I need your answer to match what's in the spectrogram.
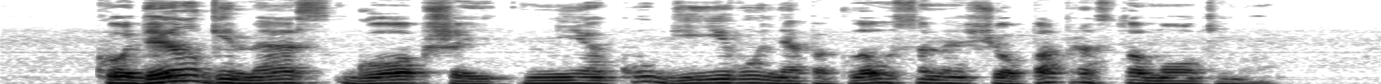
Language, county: Lithuanian, Šiauliai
